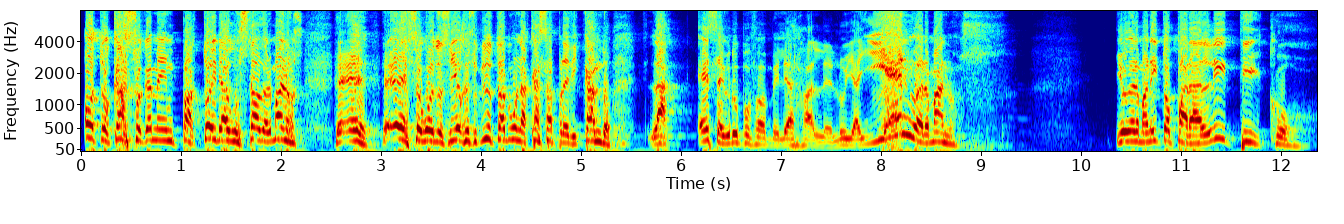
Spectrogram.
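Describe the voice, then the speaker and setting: A man preaching an animated sermon, shouting at peaks and acting out Bible scenes in voices. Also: high-pitched, brisk. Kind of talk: lively Spanish-language sermon.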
